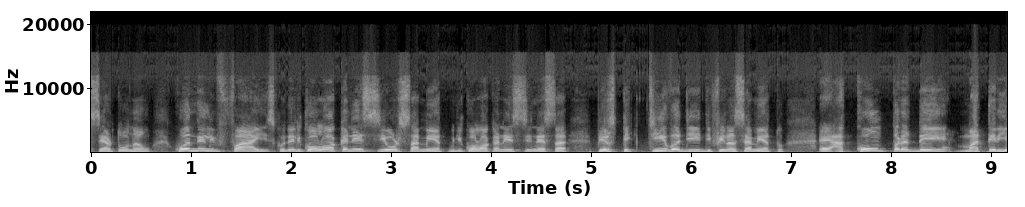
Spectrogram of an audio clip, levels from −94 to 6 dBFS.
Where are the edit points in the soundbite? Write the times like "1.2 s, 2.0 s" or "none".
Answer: none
